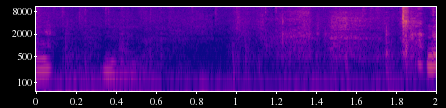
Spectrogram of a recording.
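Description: Quiet pause between a man's speech: low indoor room tone, with a brief faint voice sound about a third of a second in and speech resuming at the very end.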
